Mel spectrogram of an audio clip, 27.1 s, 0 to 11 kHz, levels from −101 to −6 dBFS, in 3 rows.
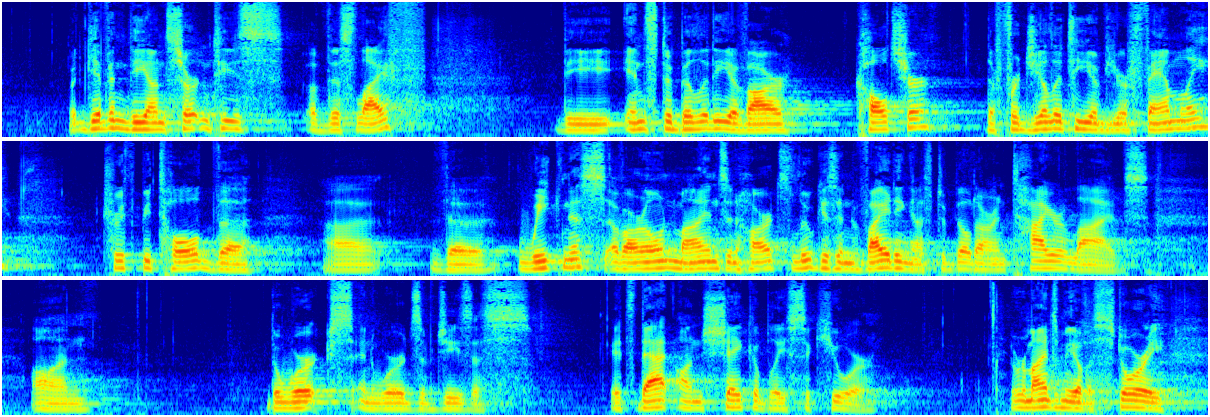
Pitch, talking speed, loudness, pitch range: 115 Hz, 125 wpm, -30 LUFS, 105-130 Hz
